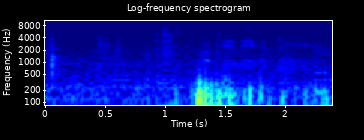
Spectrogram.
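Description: Low, irregular thumps and rubbing from a podium microphone being handled and bumped, starting a little over a second in.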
